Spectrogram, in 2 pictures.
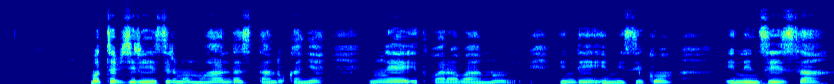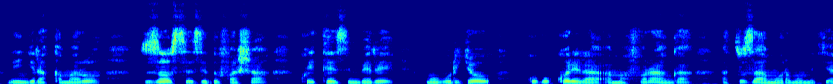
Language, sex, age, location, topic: Kinyarwanda, female, 36-49, Kigali, government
